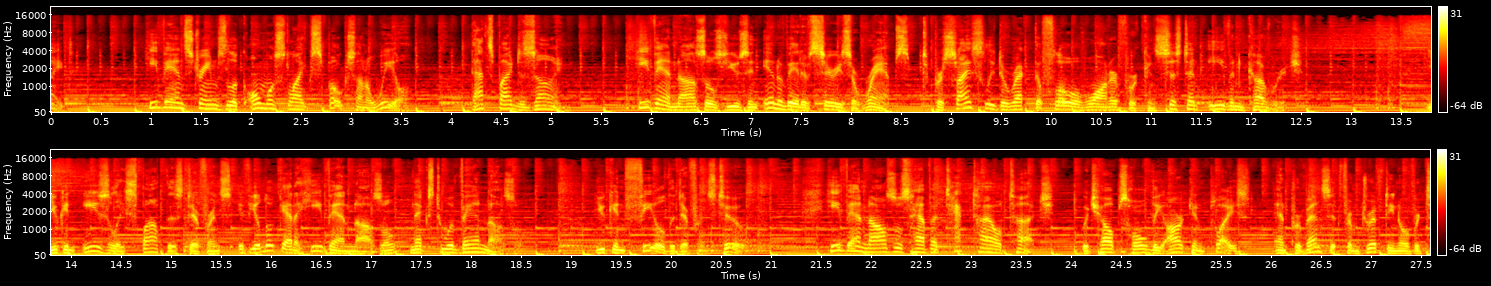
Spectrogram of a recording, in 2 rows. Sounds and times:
Speech: 0.0s - 0.2s, 1.0s - 3.6s, 4.2s - 5.2s, 5.8s - 12.6s, 13.8s - 18.5s, 19.2s - 20.8s, 21.5s - 27.5s
Music: 0.0s - 27.5s.

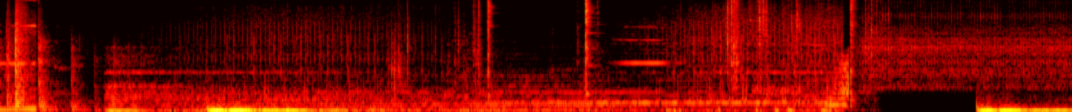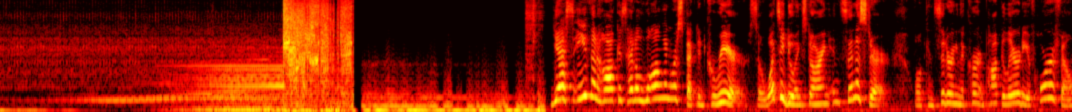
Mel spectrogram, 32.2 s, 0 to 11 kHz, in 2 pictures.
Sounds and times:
Music: 1.6s - 12.7s, 14.7s - 20.2s, 21.5s - 24.3s
Speech: 24.4s - 32.1s.

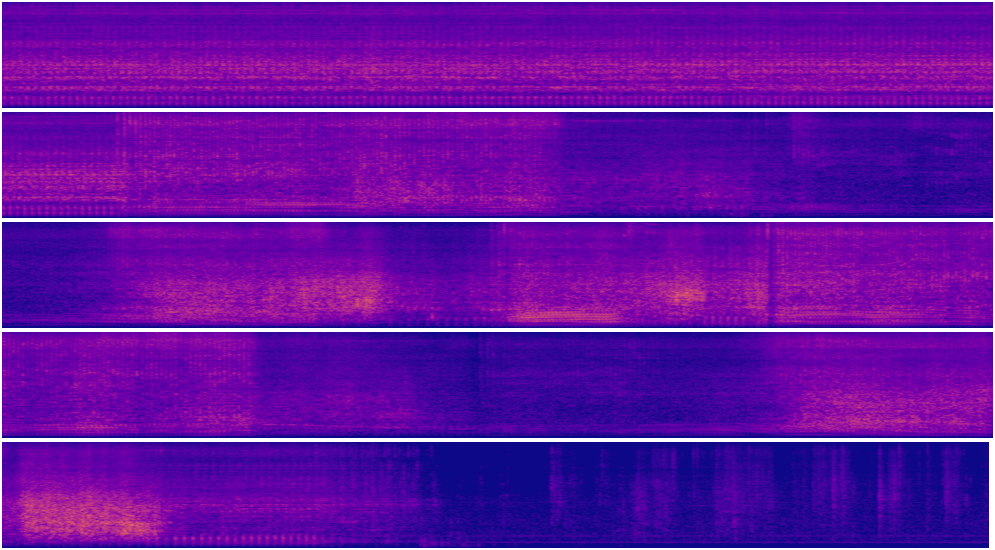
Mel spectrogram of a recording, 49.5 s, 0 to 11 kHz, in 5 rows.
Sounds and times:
Vehicle: 0.0s - 49.3s.

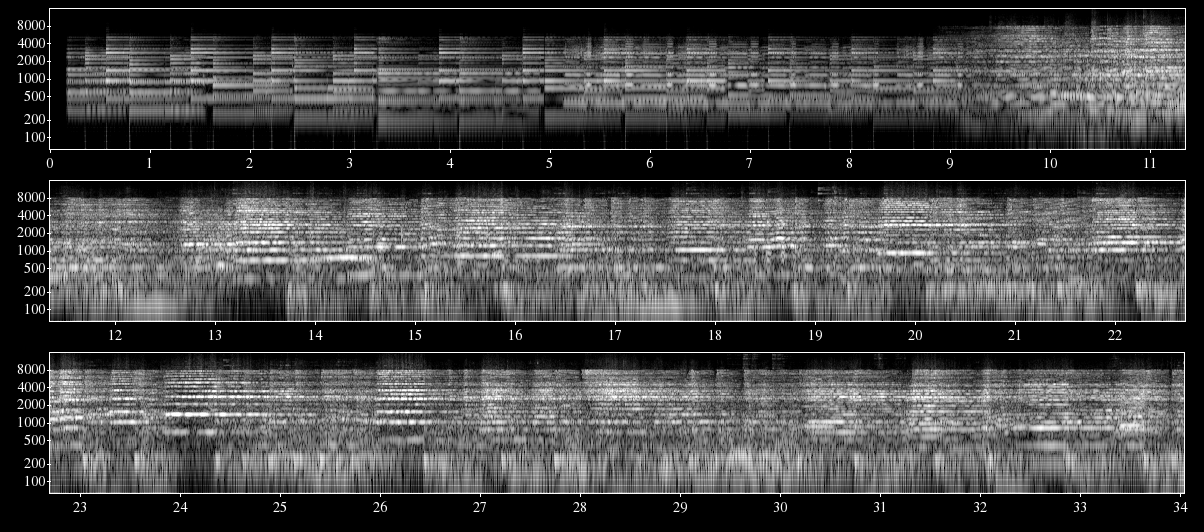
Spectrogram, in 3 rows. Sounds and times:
Effects unit: 0.2s - 34.0s
Music: 0.2s - 34.0s.

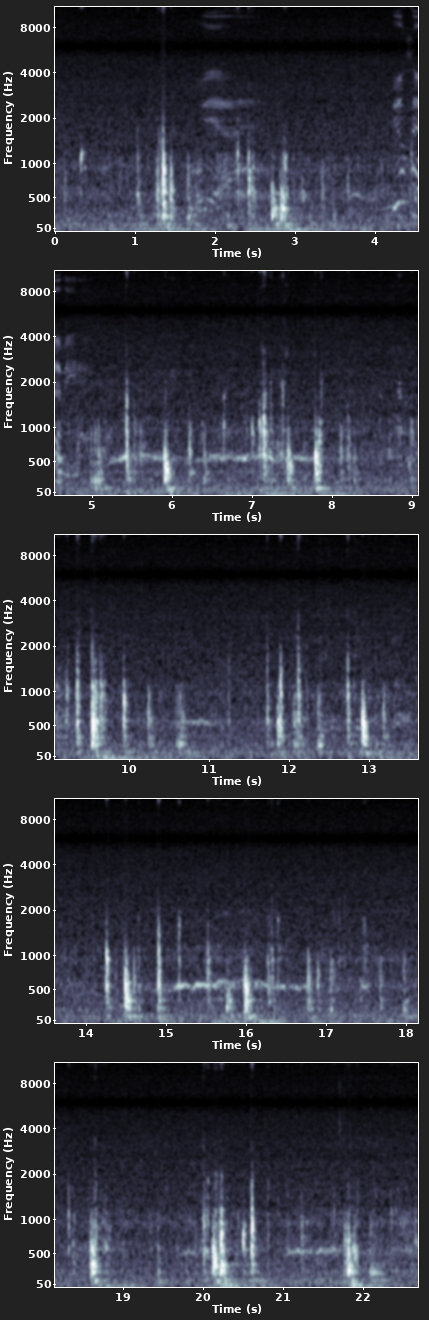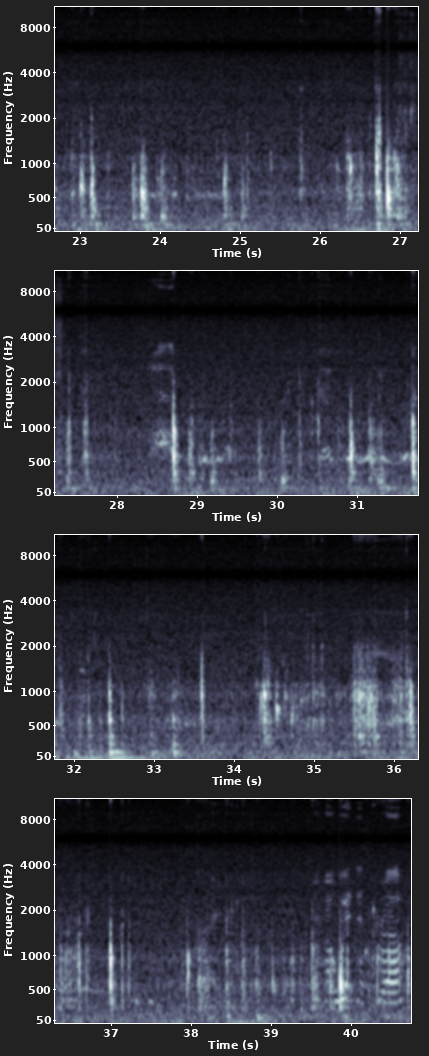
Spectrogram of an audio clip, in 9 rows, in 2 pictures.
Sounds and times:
Rowboat, canoe, kayak: 0.0s - 40.7s
Speech: 1.8s - 2.4s, 4.2s - 5.0s, 39.6s - 40.7s.

